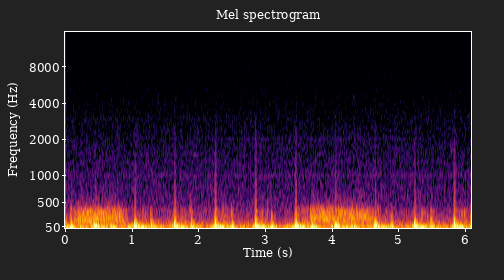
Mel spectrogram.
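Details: Self-recorded heart murmur in a person with mild bronchitis: regular heartbeat at about 100 a minute with a soft rushing murmur around the beats and occasional wheezes and breath noise.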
